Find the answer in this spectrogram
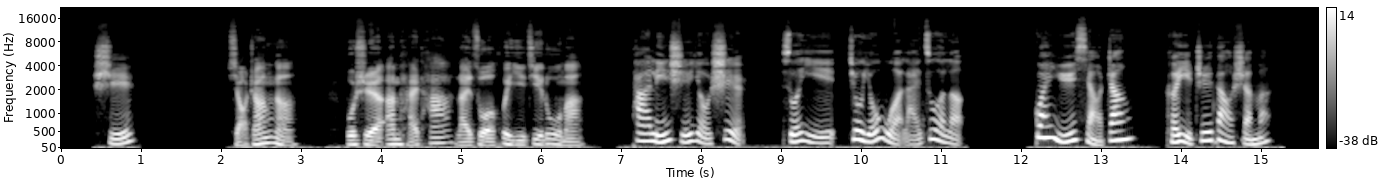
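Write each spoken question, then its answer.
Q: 关于小张,可以知道什么?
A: 他临时有事,没来做会议记录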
